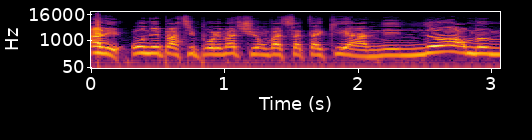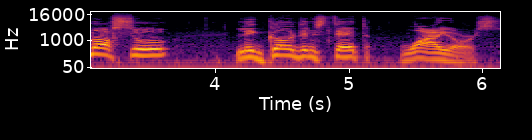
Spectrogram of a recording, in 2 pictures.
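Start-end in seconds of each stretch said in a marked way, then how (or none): 4.1-6.2 put-on speaks with American accent. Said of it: "J'aime bien l'accent".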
